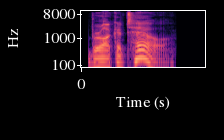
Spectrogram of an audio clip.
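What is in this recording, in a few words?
"brocatelle", British English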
